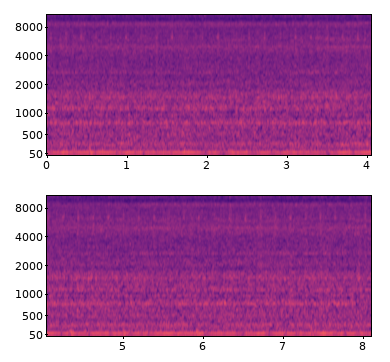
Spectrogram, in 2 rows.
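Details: Small-block Chevrolet V8 at idle with one rocker deliberately backed off during valve adjustment: fast light clatter ticking with engine speed. Valve lash clatter.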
